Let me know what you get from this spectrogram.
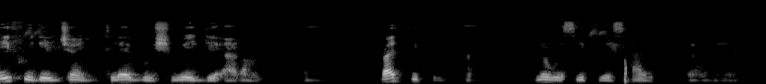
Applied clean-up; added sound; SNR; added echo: neural mask model DeepFilterNet 3.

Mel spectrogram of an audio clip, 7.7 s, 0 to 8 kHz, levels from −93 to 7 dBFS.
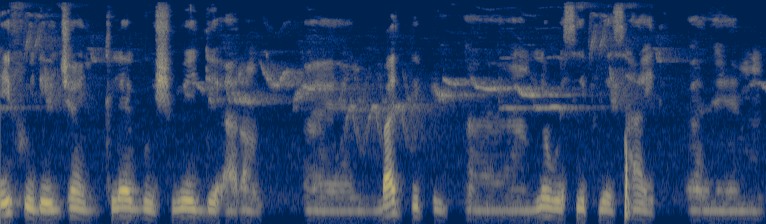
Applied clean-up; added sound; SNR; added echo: none; Bird; 17 dB; none.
